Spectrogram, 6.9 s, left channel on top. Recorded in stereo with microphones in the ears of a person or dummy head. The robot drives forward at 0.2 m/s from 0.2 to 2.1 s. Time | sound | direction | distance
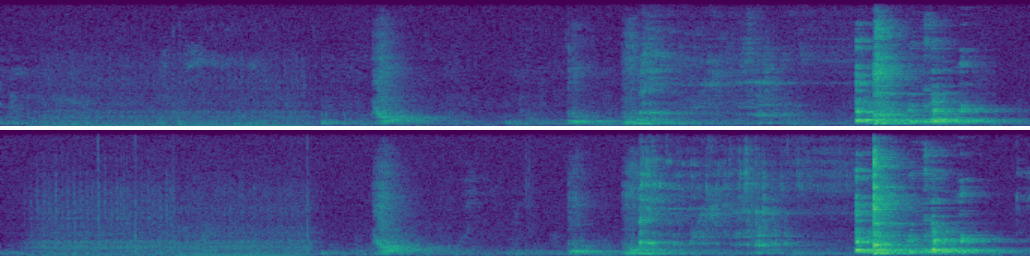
2.5 | tape being pulled | 55° left (ahead or behind) | 1.5 m
4.2 | a clink | 55° right (ahead or behind) | 0.5 m
5.7 | a rattle | 5° right (ahead or behind) | 0.5 m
